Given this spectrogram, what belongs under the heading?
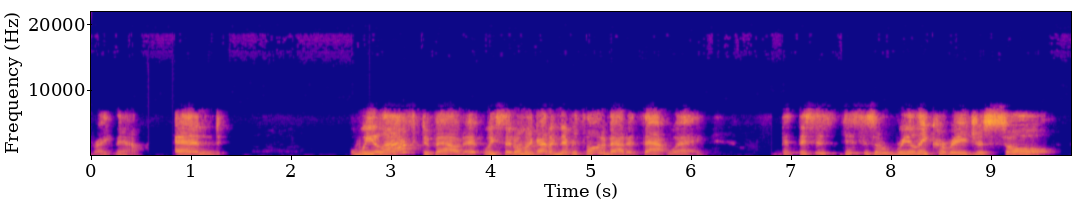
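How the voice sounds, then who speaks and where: On a dull lo-fi recording, a middle-aged woman guesting on a podcast as a life coach speaks in a slightly mellow voice on the high side. She talks reflectively, earnestly and thoughtfully, telling stories from her experience.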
